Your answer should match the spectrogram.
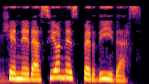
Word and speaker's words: Generaciones Perdidas: Generaciones Perdidas. – Oh, yeah, it's H sound, my bad.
